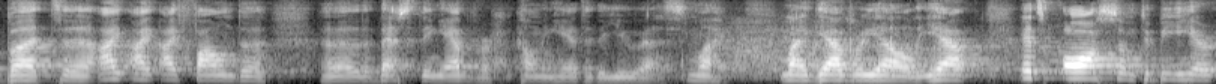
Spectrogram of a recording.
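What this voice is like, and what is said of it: Swedish accent. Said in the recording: “there's something wrong with my accent. I know that. And if you don't understand what I'm saying ... I am from Sweden”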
